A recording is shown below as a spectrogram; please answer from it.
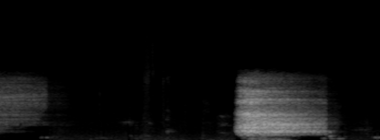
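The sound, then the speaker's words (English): A deep breath during a guided group breathing exercise. A short, soft breath is followed by near silence, then a longer and much louder rushing breath that fades at its end. “Breathe in.”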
